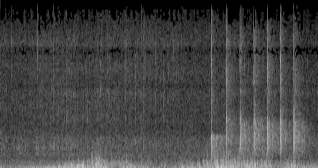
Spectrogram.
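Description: Wind rumbling on the microphone, then a quick run of about seven sharp taps, three or four a second, in the last two seconds.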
